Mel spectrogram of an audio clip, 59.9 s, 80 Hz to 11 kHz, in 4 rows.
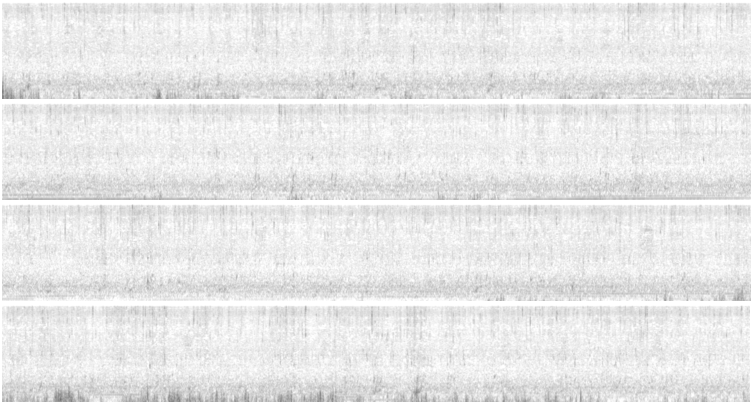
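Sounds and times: water splashes and trickles: 0.0 - 59.9.

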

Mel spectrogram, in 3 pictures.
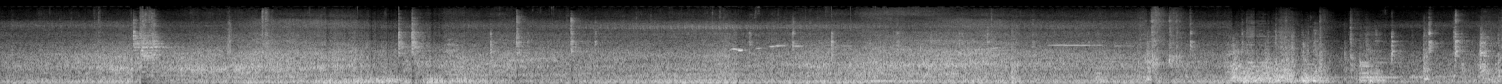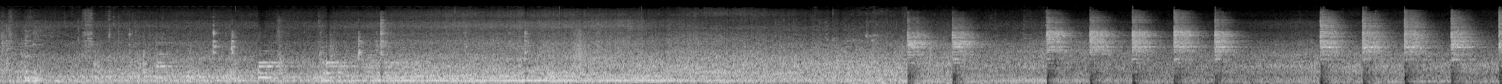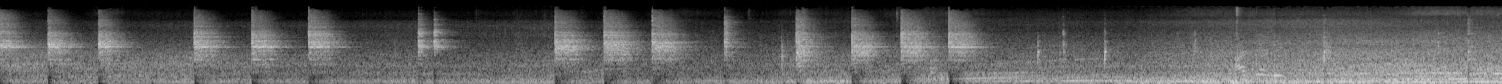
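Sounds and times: hammer striking metal ring: 24.0 - 24.9, 25.5 - 27.5, 28.2 - 31.4, 32.0 - 33.6, 35.6 - 40.0.

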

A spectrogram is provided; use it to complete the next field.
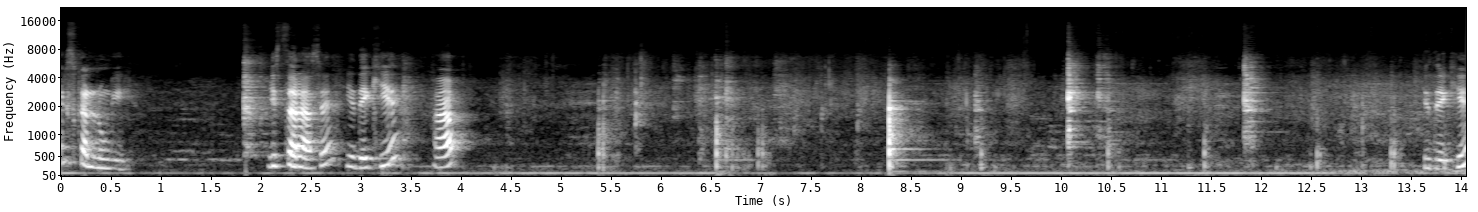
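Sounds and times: knocks and clinks in steel bowl: 8.3 - 9.4, 10.0 - 13.5.

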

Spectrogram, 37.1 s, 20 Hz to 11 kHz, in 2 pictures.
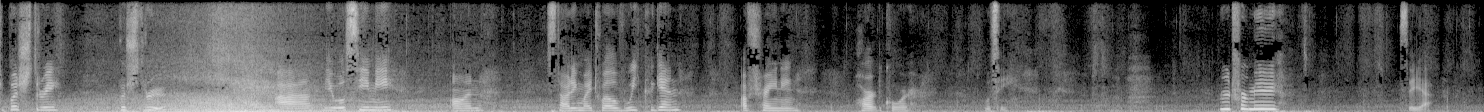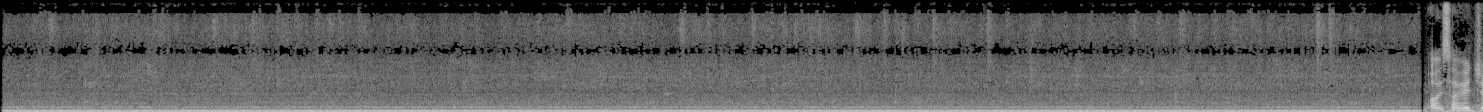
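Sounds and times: low machine hum: 18.6 - 37.0.

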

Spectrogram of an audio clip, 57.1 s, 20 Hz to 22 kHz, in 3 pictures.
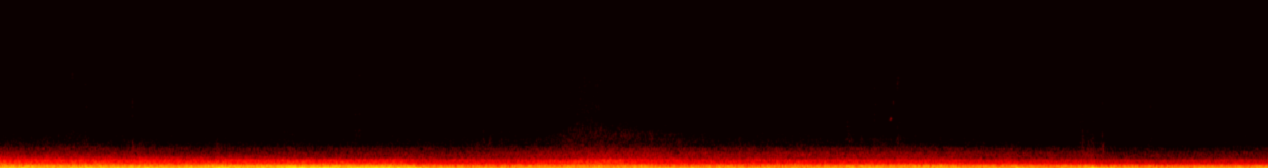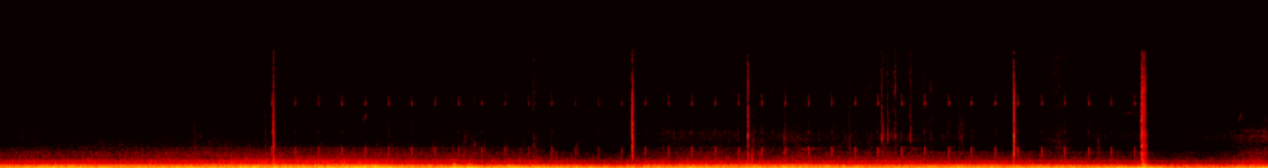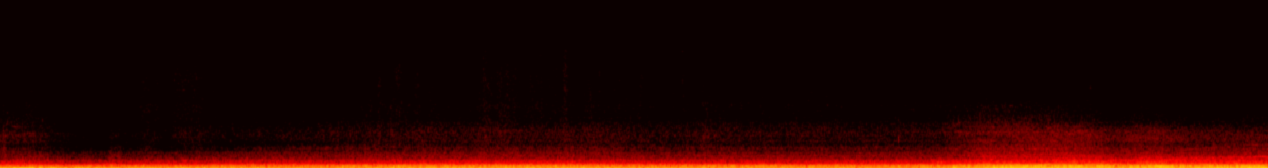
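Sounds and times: car engine and road noise: 0.0 - 57.0
turn signal ticking: 21.8 - 36.6.

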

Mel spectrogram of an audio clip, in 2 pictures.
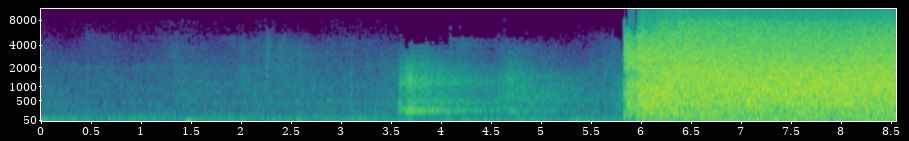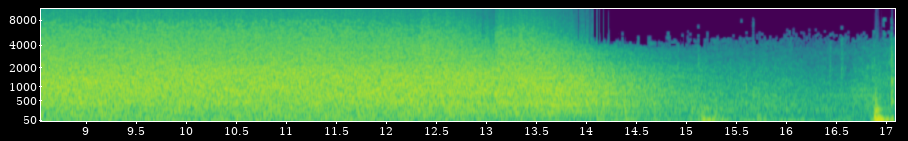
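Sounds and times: loud static hiss: 5.0 - 17.0.

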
